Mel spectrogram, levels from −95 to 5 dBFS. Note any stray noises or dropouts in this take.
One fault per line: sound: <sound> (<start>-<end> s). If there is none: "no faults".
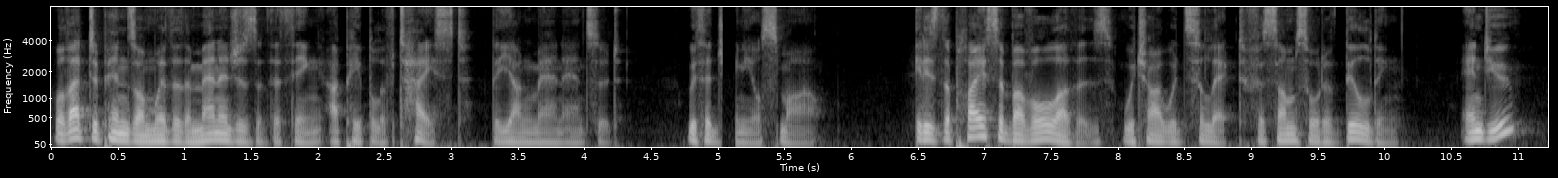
sound: dropout (5.0-5.1 s)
